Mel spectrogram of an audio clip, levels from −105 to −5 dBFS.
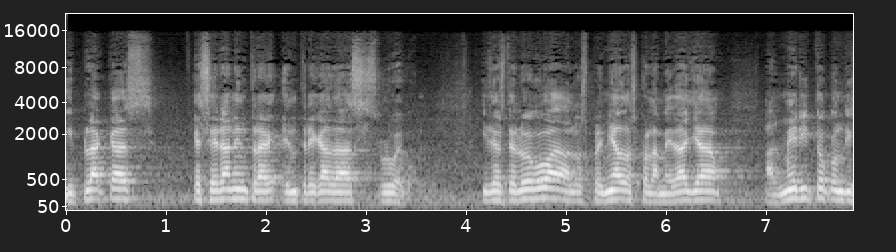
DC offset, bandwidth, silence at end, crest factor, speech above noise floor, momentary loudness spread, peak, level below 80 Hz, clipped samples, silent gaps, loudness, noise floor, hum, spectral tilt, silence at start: under 0.1%; 15.5 kHz; 0 s; 18 dB; 25 dB; 13 LU; 0 dBFS; -56 dBFS; under 0.1%; none; -18 LUFS; -42 dBFS; none; -5.5 dB/octave; 0 s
